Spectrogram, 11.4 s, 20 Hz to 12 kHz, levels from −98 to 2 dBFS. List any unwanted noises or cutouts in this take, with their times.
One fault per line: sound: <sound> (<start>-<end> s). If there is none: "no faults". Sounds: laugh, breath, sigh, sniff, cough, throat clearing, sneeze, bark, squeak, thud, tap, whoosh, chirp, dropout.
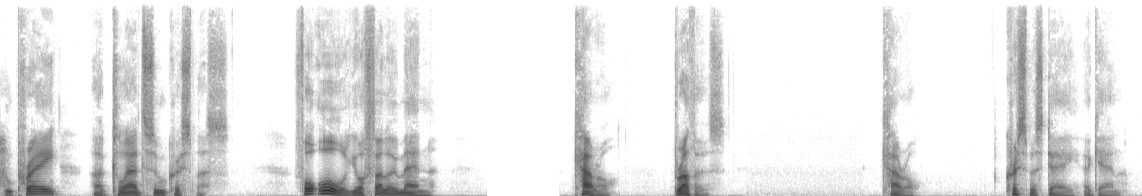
no faults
